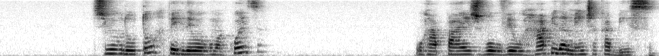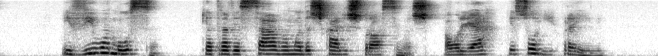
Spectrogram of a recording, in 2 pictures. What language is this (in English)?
Portuguese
